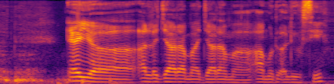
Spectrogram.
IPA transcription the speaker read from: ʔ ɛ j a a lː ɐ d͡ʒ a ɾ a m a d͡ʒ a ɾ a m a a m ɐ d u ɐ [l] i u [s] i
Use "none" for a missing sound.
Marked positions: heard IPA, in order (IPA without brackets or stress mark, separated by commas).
l, s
